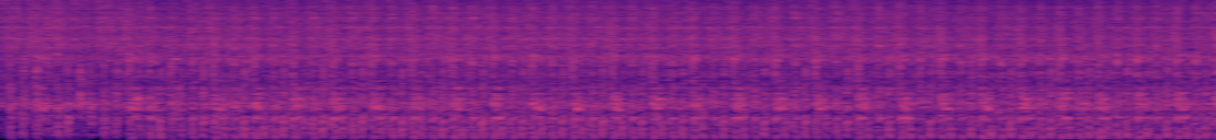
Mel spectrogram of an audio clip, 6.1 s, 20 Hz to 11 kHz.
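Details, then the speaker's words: 1932 Ford Model B four-cylinder in a 1950s hot rod roadster, after reducing exhaust and intake leaks: uneven chugging about two and a half beats per second with a lumpy, stumbling rhythm; runs rough, likely tied to low compression on cylinder three. "you could tell that it uh changed the pitch of its tune when we did that but it's still not running quite right and obviously we know compression is significantly lower on three than it is on the others so maybe that's part of it"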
